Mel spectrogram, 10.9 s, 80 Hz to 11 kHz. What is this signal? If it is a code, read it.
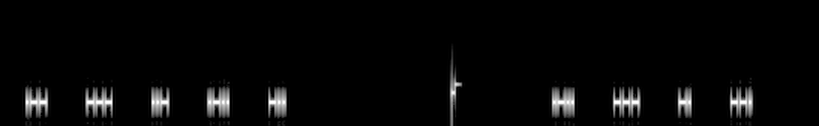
Morse code, heard as a keyed tone, about 40 wpm, spaced as for 14 wpm, 690 Hz. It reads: WOULD LONG
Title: 6x Character Spacing - Top 200 Words - 40wpm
